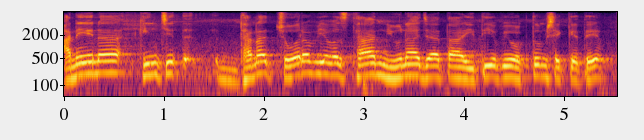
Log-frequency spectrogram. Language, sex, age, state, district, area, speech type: Sanskrit, male, 18-30, Andhra Pradesh, Palnadu, rural, spontaneous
